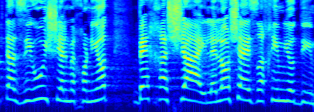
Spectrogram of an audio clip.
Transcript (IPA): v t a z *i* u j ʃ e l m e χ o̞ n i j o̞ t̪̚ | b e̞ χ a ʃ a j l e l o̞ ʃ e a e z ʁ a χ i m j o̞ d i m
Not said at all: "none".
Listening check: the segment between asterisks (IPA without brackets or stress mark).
i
